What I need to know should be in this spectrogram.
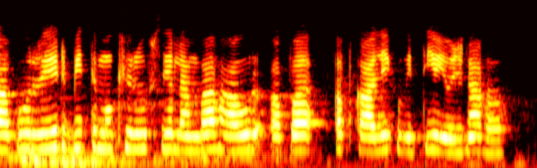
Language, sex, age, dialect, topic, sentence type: Bhojpuri, female, 18-24, Western, banking, statement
